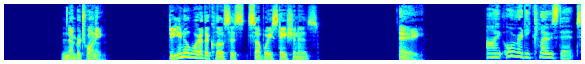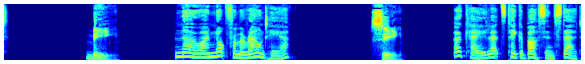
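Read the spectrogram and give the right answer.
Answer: B: No, I'm not from around here.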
